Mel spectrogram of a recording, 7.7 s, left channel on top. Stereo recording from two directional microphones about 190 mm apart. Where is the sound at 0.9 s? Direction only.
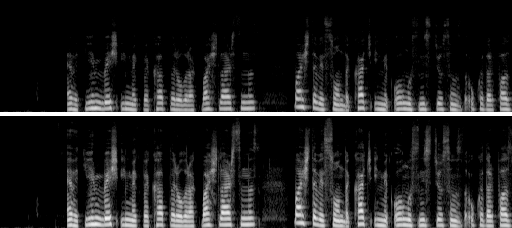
30° right (ahead or behind).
